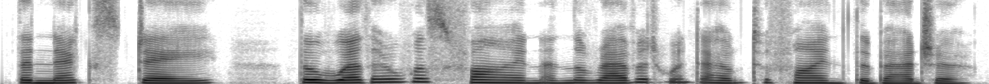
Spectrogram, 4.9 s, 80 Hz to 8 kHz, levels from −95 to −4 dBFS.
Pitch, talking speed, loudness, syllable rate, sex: 230 Hz, 195 wpm, -20 LUFS, 4.4 syllables/s, female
